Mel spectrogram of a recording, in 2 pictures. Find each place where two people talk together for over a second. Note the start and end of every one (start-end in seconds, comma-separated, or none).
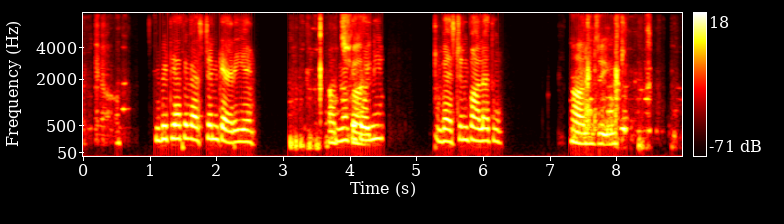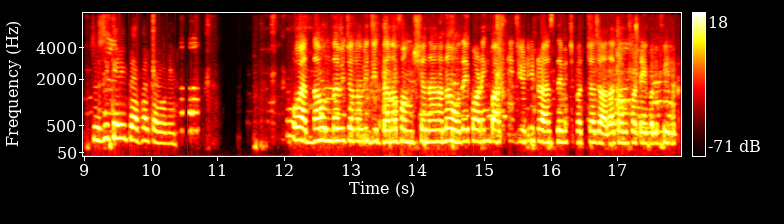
none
